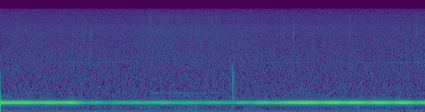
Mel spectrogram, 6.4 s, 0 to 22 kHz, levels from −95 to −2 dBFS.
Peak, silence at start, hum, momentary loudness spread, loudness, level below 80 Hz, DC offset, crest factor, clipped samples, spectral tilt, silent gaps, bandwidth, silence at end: -22 dBFS; 0 s; none; 12 LU; -32 LUFS; -68 dBFS; under 0.1%; 8 dB; under 0.1%; -5 dB/octave; none; 15 kHz; 0 s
